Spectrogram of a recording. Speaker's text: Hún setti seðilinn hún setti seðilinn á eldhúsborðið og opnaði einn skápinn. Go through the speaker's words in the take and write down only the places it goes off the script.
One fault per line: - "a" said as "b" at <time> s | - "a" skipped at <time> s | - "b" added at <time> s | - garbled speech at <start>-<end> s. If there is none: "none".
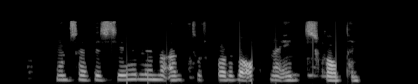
- "hún setti seðilinn" skipped at 1.6 s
